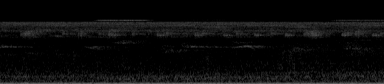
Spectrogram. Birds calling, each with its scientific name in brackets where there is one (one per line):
Spot-winged Antshrike (Pygiptila stellaris)
Hauxwell's Thrush (Turdus hauxwelli)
